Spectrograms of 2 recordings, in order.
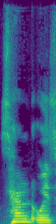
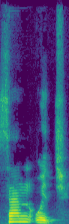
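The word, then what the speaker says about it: sandwich: সো এই যে এখানে ডি যে লেটারটি রয়েছে এটি কিন্তু উজ্জ্ব থাকবে, স্যান্ডউইচ হবে না, সঠিক উচ্চারণটি হবে স্যান্ডউইচ, স্যান্ডউইচ।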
